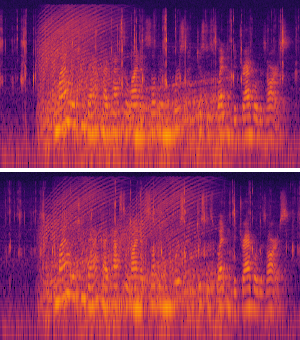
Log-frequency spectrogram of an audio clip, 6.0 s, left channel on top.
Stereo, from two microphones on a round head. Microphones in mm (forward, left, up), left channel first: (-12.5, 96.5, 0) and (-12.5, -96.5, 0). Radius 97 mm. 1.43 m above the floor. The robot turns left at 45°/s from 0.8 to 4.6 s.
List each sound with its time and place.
1.1 s a woman speaking: 5° left, 1.2 m; by 5.8 s 155° right, 1.2 m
